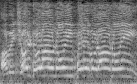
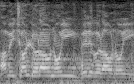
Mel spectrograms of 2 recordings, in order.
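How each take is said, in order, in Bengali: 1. লাইনটি জোরে ও জোর দিয়ে বলা হয়। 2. লাইনটি স্বাভাবিক, একটু আস্তে গলায় বলা হয়।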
